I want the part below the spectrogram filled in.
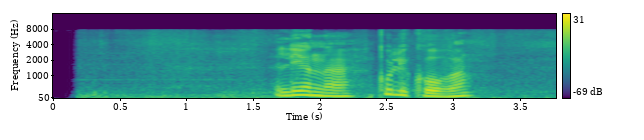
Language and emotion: Russian, neutral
